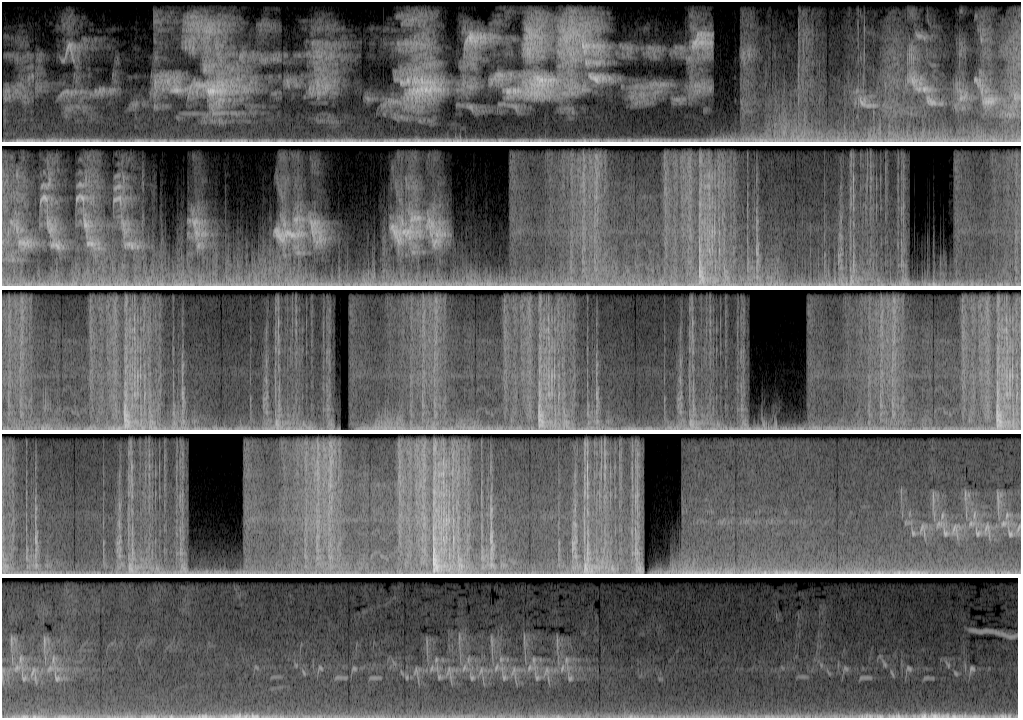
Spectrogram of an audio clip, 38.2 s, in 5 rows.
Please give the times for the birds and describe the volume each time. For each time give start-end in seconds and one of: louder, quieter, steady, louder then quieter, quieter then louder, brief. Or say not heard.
0.0-38.1 louder then quieter.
